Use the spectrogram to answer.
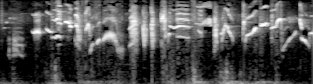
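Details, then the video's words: An Oriental magpie-robin (poci type) in full, active song packed with varied phrases: bright whistled notes, buzzy chatter and swooping slurs that rise and fall, delivered in a dense, continuous stream. "KACER POCI GACOR, NGOBRA FULL ISIAN"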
